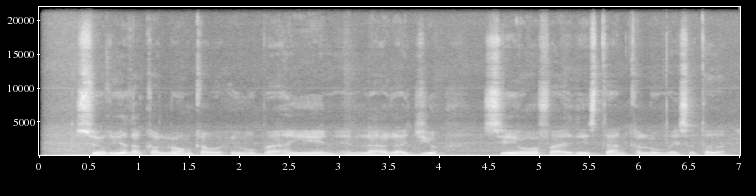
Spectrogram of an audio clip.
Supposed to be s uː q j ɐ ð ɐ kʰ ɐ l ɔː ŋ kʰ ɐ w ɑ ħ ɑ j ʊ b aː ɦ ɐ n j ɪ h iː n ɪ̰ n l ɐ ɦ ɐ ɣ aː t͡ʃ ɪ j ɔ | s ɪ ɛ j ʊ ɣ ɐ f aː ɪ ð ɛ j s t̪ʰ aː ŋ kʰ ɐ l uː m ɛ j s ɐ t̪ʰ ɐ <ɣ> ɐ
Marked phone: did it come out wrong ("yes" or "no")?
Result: yes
